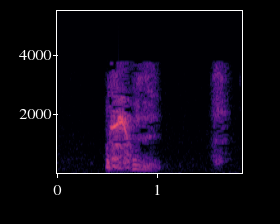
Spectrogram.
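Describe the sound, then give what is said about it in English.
A rough cough or throat-clearing in two bursts, a longer harsh one followed by a brief, fainter one after a short pause. “Sorry if I'm having to cough a little bit.”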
